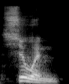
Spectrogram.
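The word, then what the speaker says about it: Samhain: the what the the Festival of sewer suen suen that's how you say it you don't spell it like that it's an Irish word something to do with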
